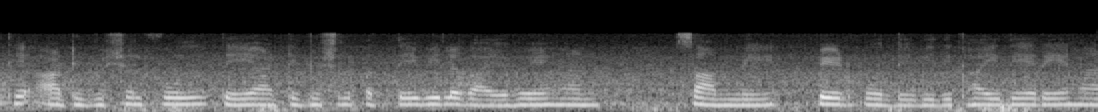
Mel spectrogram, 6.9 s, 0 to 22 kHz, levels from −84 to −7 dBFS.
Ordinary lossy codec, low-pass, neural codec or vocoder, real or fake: none; 7.2 kHz; none; real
